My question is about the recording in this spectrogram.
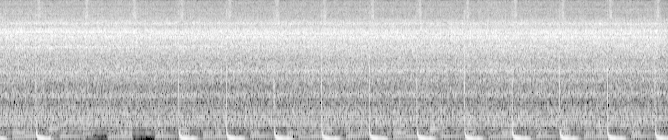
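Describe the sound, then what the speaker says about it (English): A handheld hair dryer blows steadily while drying hair during a styling session, its constant airy roar cut by rhythmic pulsing bursts from repeated brushing strokes, fairly close and with no talk. "you're just going to take the dryer and you're going to start drying it"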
